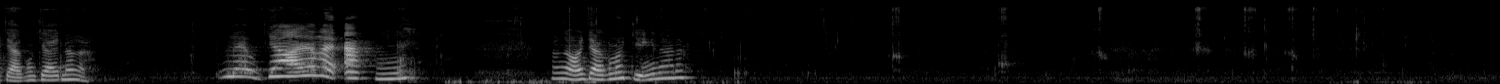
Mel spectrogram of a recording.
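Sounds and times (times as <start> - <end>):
child chewing crunchy snacks: 7.0 - 14.9.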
